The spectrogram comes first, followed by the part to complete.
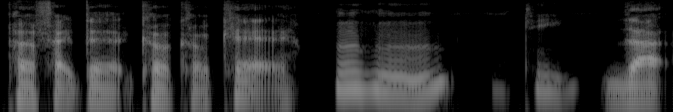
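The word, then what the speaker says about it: CocoCay: But now when you look at things like Perfect Day at Coco Cay, Mm-hmm. Okay. that, or Key, depending which way you want to pronounce it, that particular day, there's a huge amount of expense to that.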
